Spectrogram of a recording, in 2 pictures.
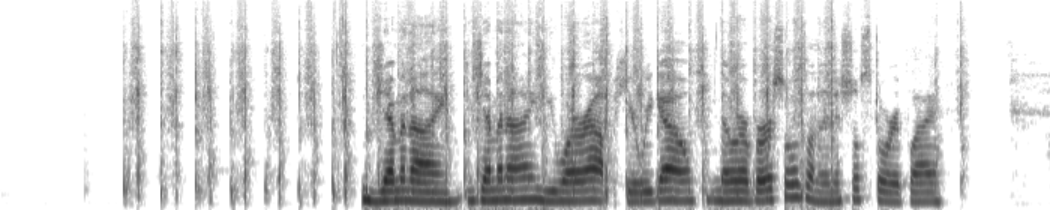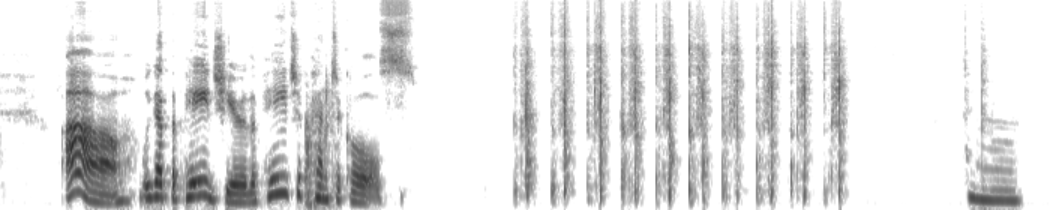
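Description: Tarot cards riffle and slap softly as they are shuffled.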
